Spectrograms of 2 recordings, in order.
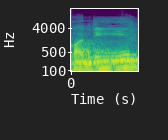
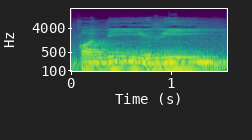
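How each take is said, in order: First: The word ends on the consonant r. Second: The word ends with an added final i vowel. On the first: This is the ordinary reading with a pause. The speaker calls it wrong. "bukan qadir dak lah" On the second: This fits the metre of the poem. The speaker calls it right. "Ri itu pun kena kena baca juga"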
